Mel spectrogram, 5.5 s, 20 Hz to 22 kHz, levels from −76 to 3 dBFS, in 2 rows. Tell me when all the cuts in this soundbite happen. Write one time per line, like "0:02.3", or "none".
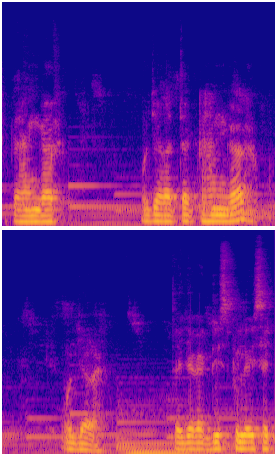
none

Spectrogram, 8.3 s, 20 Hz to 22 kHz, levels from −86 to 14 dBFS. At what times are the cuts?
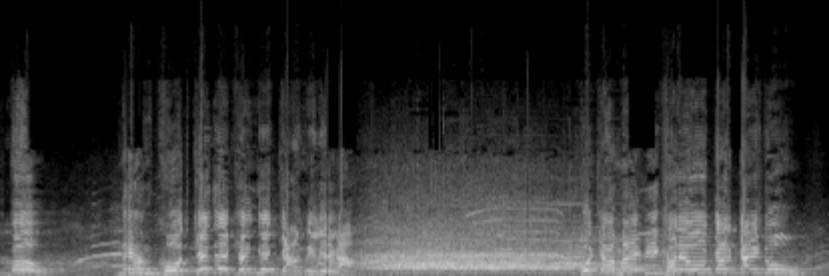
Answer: none

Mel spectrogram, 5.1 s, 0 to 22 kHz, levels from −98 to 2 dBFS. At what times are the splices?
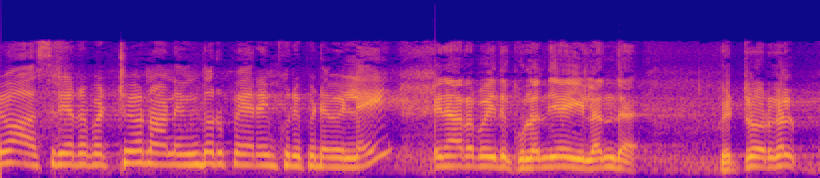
0:02.7

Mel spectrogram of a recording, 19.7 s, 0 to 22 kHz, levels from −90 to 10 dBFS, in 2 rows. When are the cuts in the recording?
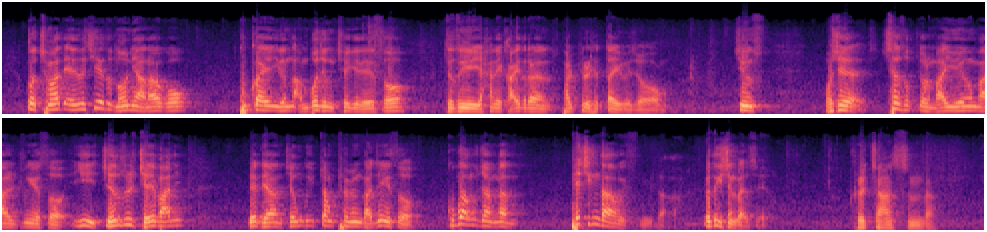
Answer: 0:05.9

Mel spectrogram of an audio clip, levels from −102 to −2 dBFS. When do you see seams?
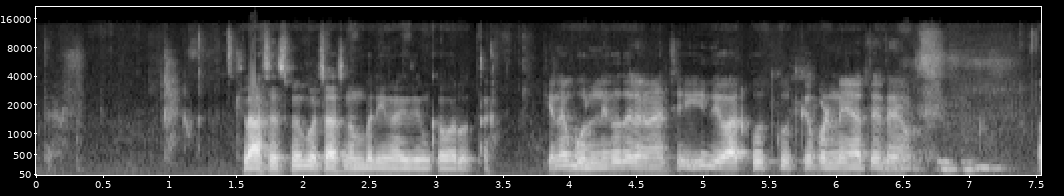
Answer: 0:03.7

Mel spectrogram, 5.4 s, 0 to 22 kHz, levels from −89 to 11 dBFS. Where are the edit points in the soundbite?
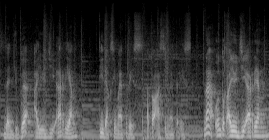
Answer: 0:03.7

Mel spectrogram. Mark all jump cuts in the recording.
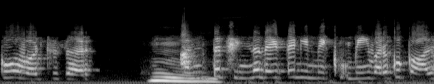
none

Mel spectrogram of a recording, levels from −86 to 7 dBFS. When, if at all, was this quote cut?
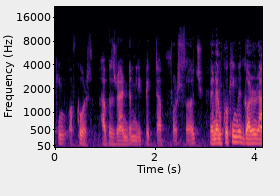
0:03.0

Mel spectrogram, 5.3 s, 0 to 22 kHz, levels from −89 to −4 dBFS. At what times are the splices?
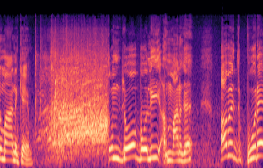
0:02.1

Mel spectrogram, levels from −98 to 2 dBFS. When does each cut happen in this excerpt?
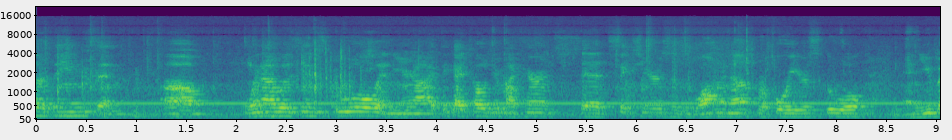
0:05.3

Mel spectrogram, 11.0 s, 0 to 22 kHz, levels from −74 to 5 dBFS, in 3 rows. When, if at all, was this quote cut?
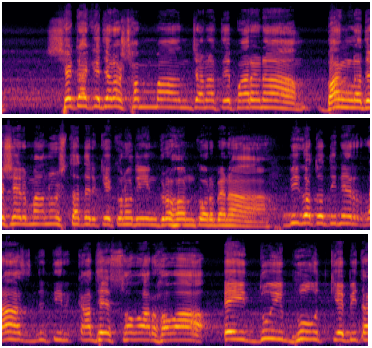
0:03.1
0:06.5
0:09.5

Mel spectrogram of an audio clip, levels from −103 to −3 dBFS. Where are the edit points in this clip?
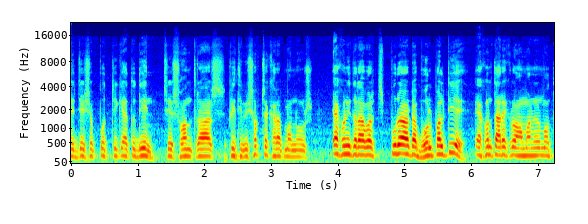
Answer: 0:01.4
0:02.3
0:03.7
0:06.0

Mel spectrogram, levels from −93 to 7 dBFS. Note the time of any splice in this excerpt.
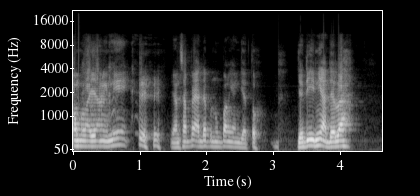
0:03.0

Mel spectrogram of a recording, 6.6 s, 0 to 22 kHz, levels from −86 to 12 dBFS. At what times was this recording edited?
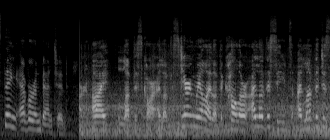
0:01.6

